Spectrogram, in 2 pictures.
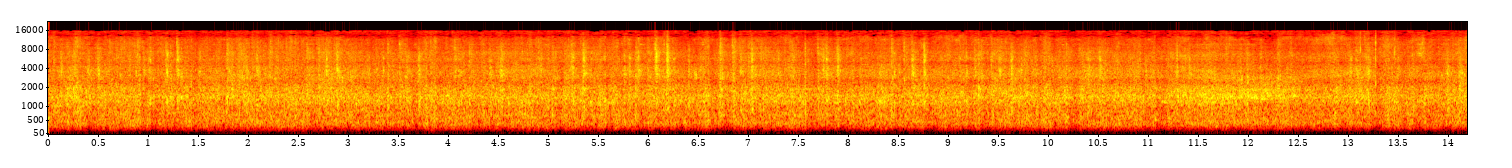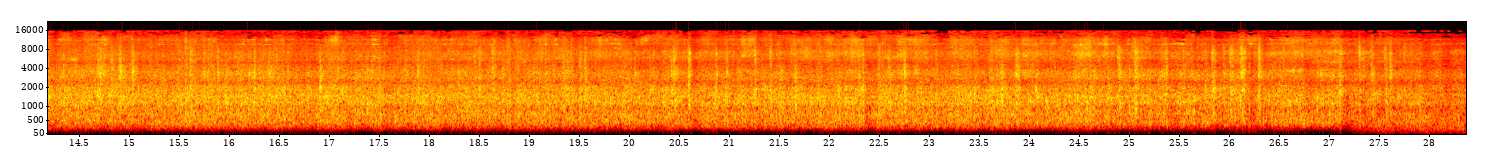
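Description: Steady rush of wind and wheel-on-rail noise from a passenger coach running at speed, heard from an open carriage window.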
